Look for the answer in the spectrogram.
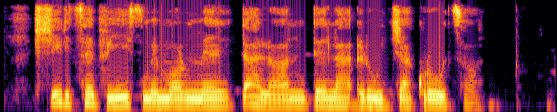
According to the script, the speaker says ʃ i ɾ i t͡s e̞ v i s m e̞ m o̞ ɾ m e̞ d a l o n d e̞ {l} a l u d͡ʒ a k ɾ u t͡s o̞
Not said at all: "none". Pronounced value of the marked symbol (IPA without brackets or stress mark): l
